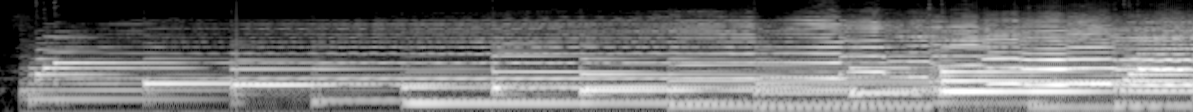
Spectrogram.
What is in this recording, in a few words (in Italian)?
arpa violino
